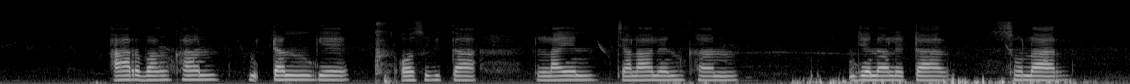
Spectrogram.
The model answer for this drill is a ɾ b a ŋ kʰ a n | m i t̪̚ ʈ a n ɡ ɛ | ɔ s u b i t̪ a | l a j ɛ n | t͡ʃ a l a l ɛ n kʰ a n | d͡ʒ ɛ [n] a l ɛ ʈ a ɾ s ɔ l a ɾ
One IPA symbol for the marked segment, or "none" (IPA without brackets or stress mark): n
